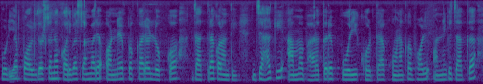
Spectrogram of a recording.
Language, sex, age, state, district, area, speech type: Odia, female, 30-45, Odisha, Nayagarh, rural, spontaneous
